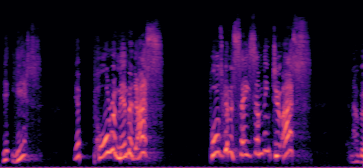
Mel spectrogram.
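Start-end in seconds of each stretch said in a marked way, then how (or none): 0.0-0.6 quiet, tentative eager yes; acted hopeful listener; ears pricking up. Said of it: "your ears prick up and you're like". 1.1-4.7 high-pitched thrilled exclamation; acted wide-eyed delight; excited. Slaves thrilled to be addressed.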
